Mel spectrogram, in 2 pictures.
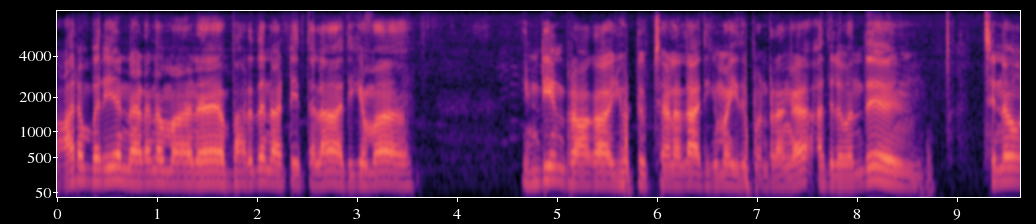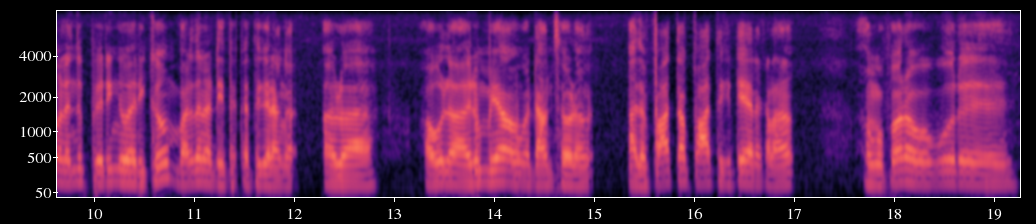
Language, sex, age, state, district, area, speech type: Tamil, male, 18-30, Tamil Nadu, Kallakurichi, rural, spontaneous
